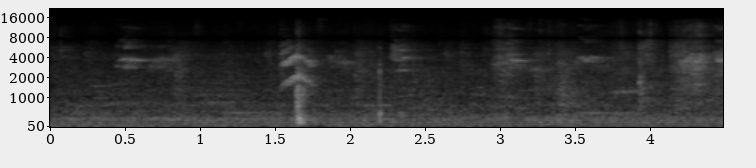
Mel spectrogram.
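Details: A sugar glider drinking milk gives a brief, high squeak, followed by a fainter second squeak.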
